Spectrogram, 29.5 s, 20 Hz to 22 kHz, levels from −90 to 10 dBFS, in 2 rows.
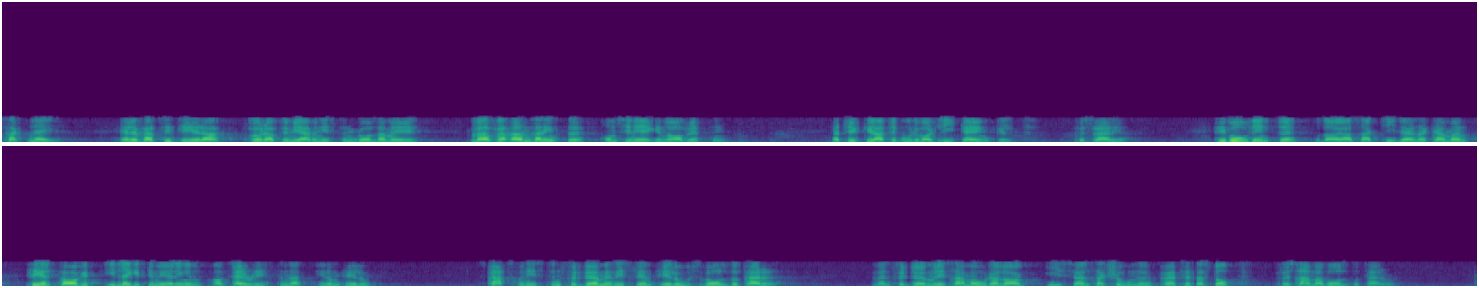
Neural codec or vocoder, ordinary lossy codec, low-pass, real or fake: codec, 16 kHz, 4 kbps, FunCodec, trained on Chinese and English, 50 frames a second; AAC, 16 kbps; 7.2 kHz; fake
